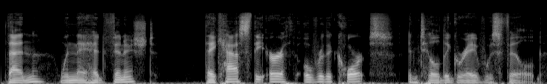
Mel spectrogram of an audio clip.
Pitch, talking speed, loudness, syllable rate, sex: 100 Hz, 185 wpm, -22 LUFS, 5.3 syllables/s, male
